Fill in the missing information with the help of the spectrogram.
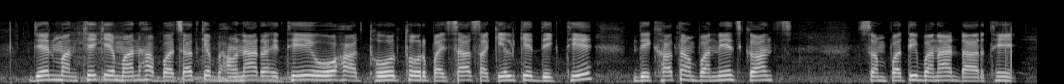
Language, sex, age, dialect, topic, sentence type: Chhattisgarhi, male, 18-24, Eastern, banking, statement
